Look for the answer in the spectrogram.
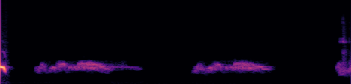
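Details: Spotted dove used as a decoy to call in wild doves, heard softly: two low, mellow coo phrases about two seconds apart, each rising then holding steady, then the start of another.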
